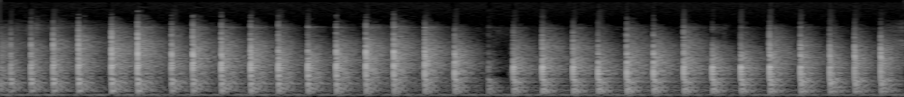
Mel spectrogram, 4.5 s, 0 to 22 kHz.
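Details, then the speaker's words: 1995 Sea-Doo SPI fiberglass hull with gel coat damage, tapped around and beyond the damaged area: quick uniform light sharp taps, hard and hollow like a wall or door; sound laminate, no delamination. "We're getting a very uniform, light tapping sound. It kind of sounds like you're tapping on a wall or a door or something else hard and hollow. That's what you want, all right?"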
